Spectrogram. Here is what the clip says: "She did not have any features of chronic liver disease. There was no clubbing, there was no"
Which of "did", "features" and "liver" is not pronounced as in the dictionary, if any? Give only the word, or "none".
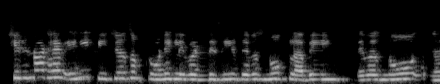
none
